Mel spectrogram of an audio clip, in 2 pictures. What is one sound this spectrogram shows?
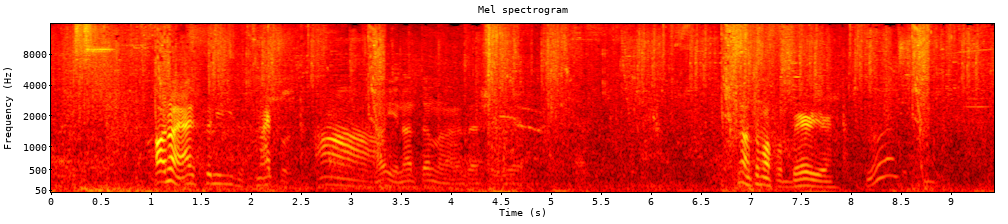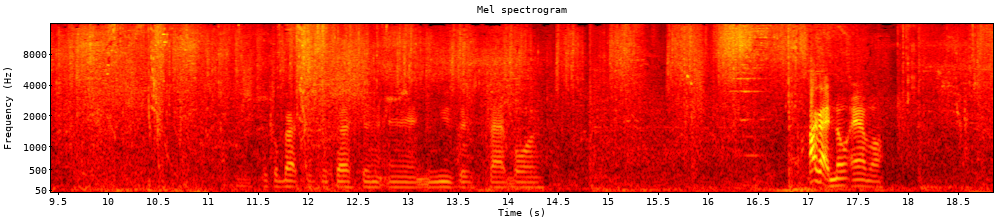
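Energy blasts whoosh and hum.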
